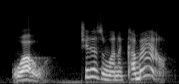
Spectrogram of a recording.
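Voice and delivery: usual speaking voice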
